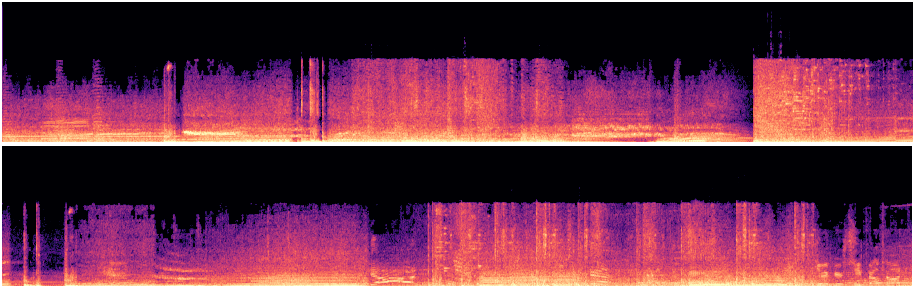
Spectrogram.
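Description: Tires squeal and skid repeatedly as a car is thrown around in a Mission Impossible stunt chase, engine roaring loud and close throughout, with brief shouted voices and music mixed in.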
